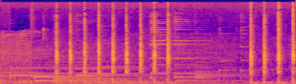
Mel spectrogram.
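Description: Sharp, insistent knocking on a door: a quick run of about eight evenly spaced raps, a brief pause, then four more, all over a steady humming tonal background.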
